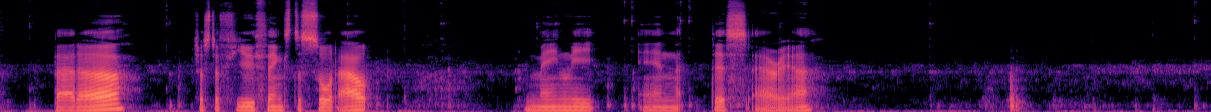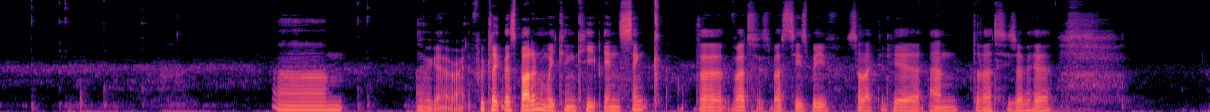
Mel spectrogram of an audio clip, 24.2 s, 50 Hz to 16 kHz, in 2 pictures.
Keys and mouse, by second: 0.0 Tab, 0.3-24.2 middle drag, 1.7 Tab.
